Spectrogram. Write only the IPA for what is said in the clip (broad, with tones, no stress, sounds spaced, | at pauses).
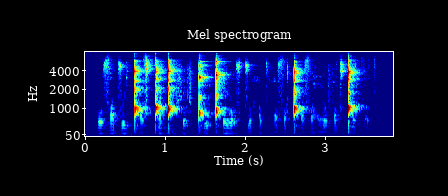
u˧ zˤ i˦˨ t͡s u˧ j ǃʰ e˨ sˤ ŋ͡ǃ æ˦ ɡ͡ǃ i˧ f e˧ v ǃʼ u˦ ǃʰ e˦ j o˨ sˤ t͡s o˧ ɦ i˧ tˤ v u˨ sˤ e˨ ǃʰ ɒ˨ zˤ e˨ ʕ o˦ f e˧ tˤ ŋ͡ǃ u˦˨ t͡s i˨ tˤ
